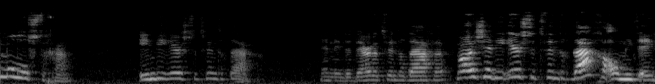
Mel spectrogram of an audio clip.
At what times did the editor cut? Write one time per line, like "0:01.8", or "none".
0:03.1
0:04.5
